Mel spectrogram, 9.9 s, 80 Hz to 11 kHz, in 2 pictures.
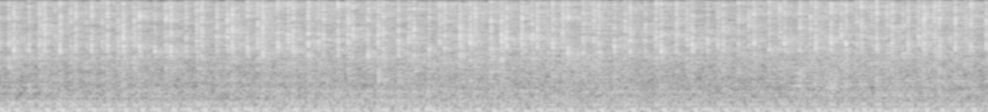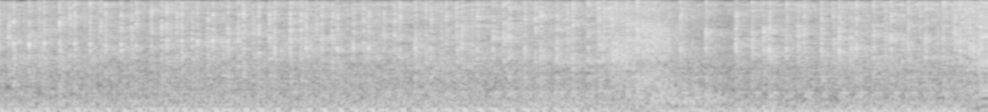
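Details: Tractor swapped with a 500cc Honda engine, first start on fresh gas after a carb clean and wiring fixes, spark on all 4 plugs, no coolant yet: loud, low-pitched idle with an even beat of about three per second, no misses or knocks.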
